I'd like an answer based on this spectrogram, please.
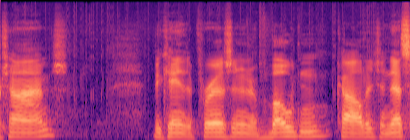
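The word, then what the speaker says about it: Bowdoin: of Maine four times, became the president of Bowden College, and that's how they pronounce it, Bowden. It looks like it's bowin b i n but they pronounce it very proudly. Bowden and he taught every class at Bowden except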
